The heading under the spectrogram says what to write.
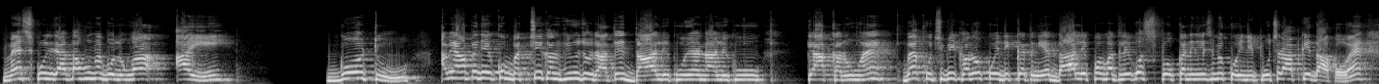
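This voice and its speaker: A man's voice: very high-pitched, moderate pace. A young man teaching an English grammar lesson, quizzing the viewer with repeated questions and answering them himself, speaking English words. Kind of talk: classroom-style grammar lesson.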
